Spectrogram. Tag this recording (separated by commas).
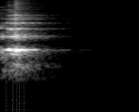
Bowed string instrument, Music, Musical instrument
